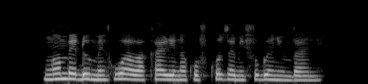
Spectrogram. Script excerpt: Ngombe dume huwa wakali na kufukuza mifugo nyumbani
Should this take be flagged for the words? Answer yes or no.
no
